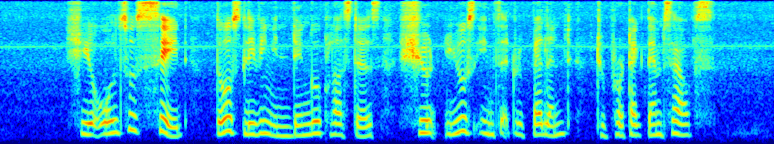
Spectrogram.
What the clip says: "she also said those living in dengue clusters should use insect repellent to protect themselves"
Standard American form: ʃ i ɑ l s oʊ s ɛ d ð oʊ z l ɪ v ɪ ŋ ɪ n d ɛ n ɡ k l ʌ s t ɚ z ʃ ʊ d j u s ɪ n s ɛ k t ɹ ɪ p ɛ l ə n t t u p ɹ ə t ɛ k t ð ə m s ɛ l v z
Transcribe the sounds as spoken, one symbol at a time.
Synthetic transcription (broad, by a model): ʃ i ɑ l s oʊ s ɛ d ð oʊ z l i v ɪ ŋ ɪ n d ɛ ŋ ɡ k l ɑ s t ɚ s ʃ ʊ d j u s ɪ n s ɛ t ɹ ɪ p ɛ l ə n t t u p ɹ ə t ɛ k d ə m s ɛ l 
